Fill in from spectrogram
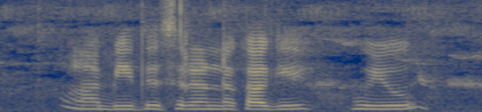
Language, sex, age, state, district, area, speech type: Santali, female, 18-30, West Bengal, Birbhum, rural, spontaneous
